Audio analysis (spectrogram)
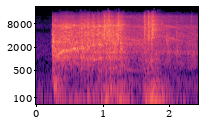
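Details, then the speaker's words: Carbureted engine in a Camaro split-bumper conversion build starts roughly, catching abruptly and stumbling with uneven surge and sag, backfiring; no fuel line fitted yet, carburetor sucking air, fuel starvation. "It's because you don't have a fuel line coming up here yet. It's sucking air at the same time."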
